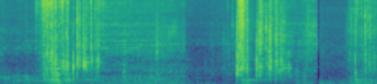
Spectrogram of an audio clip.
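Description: Car tyre rolling over and crushing plastic toys: a burst of sharp cracks and crunches about half a second in, another sudden one about three seconds in, and a denser crackling near the end as a pile of plastic eggs gives way.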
